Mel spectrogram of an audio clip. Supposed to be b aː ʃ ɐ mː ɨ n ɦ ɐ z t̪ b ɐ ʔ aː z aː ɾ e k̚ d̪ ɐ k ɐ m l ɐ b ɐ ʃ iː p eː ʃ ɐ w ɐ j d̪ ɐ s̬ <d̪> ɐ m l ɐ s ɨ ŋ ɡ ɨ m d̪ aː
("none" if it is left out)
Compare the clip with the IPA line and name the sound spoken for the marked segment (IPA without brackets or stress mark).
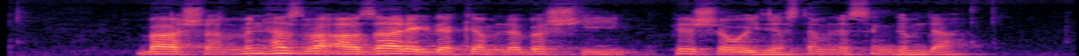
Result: t̪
